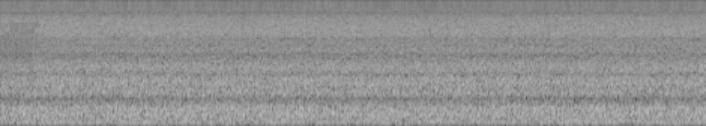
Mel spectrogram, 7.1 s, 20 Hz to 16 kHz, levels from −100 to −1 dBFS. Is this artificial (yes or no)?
no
